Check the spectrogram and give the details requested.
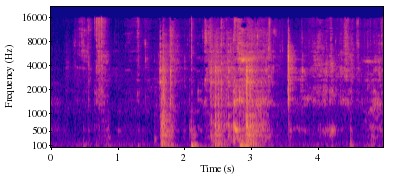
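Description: Close-up eating sounds of someone chewing French fries put in by hand: irregular wet smacks and clicks, busiest in a stretch about two to three seconds in.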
